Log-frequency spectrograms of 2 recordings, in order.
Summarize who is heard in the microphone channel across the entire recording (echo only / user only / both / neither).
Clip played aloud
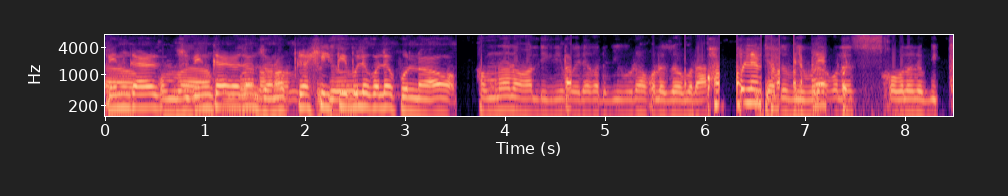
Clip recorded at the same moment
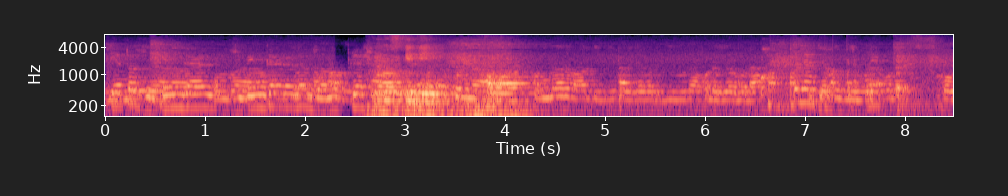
both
